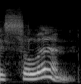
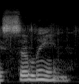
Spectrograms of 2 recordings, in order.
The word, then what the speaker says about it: Selene: calling your name wrong I've got to say Selen yeah I have to leave off the the e at the end when I write it okay because otherwise I'll say Seline I think did I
